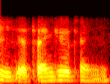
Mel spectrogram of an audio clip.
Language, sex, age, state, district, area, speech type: Marathi, male, 18-30, Maharashtra, Akola, urban, conversation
